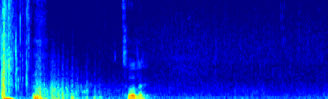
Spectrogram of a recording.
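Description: A loud thunderclap right at the start, rumbling away over about a second, followed by steady rain.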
